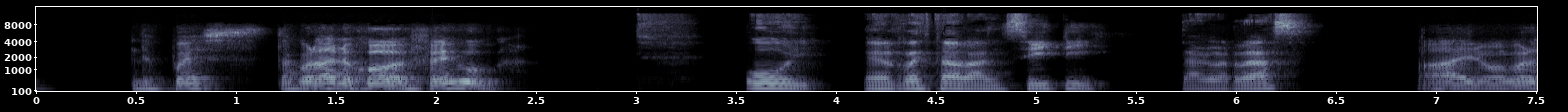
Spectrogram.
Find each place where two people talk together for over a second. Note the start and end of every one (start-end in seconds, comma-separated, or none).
none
